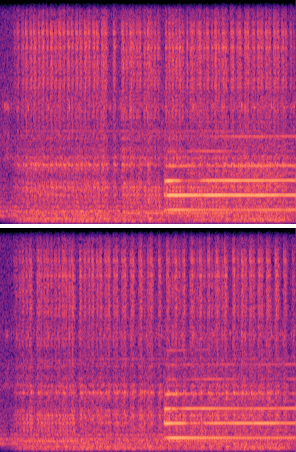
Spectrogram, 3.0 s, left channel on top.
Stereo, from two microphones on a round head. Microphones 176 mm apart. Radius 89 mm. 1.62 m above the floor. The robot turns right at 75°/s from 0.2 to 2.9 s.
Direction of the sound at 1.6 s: 35° right.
